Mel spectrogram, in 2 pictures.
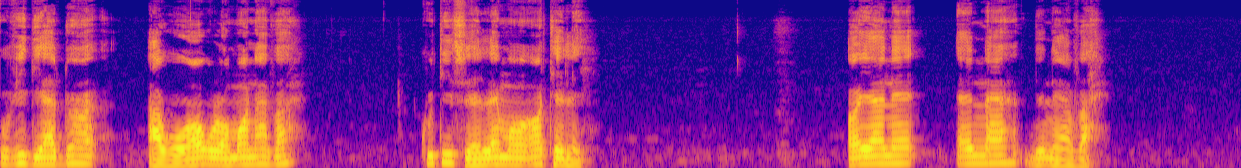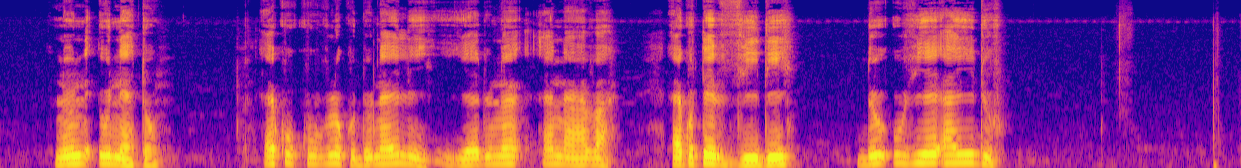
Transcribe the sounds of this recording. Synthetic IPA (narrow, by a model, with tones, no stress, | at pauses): u˦vi˦dɪ˨a˨dʊ˦a˦ | a˨wʊ˨ɔ˦wʊ˦lɔ˨mɔ˦nã˦va˦ | ku˦ti˦sɛ˨lɛ˦mɔ˨ɔ˦tɪ˦lɪ˨ | ɔ˦ja˦nɛ˦ | ɛ˦nã˦dɪ˨nɪ˨a˨va˨ | nũ˦u˦nɛ˨tʊ˨ | ɛ˦kʊ˦ku˨blo˦ku˨dʊ˦nã˦i˦li˨jɛ˨˦dʊ˦nɛ˦ɛ˦na˨a˨˦va˨ | ɛ˦kʊ˦te˦vi˨dɪ˦ | dʊ˦ʔu˦vi˦e˦a˦ji˦du˨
